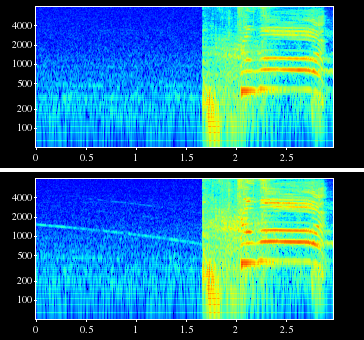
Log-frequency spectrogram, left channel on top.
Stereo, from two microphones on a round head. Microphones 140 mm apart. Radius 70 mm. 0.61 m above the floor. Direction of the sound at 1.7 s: 40° right (ahead or behind).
